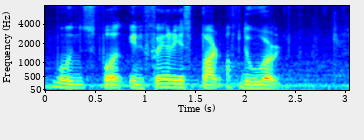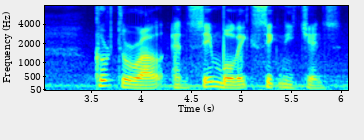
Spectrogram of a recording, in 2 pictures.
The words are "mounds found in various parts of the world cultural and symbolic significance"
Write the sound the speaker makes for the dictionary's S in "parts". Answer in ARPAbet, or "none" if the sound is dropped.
none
